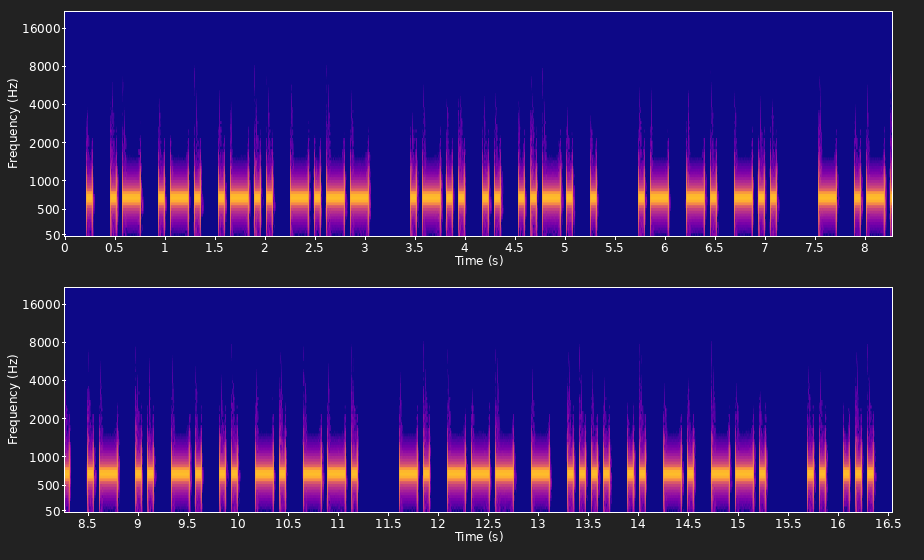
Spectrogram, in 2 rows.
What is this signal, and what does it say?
Morse code, heard as a keyed tone, about 20 wpm, 700 Hz. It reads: EARLY LIFE AND TRAINING NOTHING IS
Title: Sentences from Top 1000 Words - Review Part 4 - 20wpm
